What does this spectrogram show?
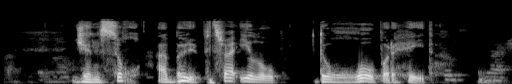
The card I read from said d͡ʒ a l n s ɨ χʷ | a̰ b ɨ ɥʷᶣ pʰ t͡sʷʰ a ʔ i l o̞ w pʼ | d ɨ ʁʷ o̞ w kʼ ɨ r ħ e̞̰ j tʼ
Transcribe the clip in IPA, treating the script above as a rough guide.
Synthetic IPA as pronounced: d͡ʒ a n s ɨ χʷ | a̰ b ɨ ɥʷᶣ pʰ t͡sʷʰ a ʔ i l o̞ w pʼ | d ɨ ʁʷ o̞ w pʼ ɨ r ħ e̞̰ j tʼ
